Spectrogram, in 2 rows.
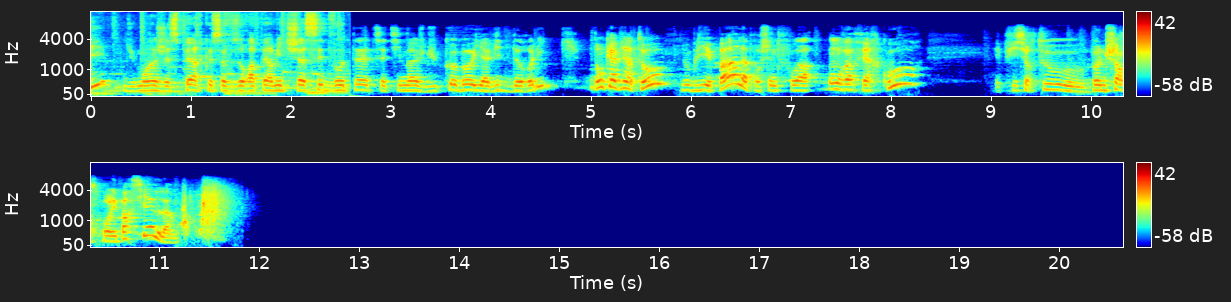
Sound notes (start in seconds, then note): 11.2 whip sound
